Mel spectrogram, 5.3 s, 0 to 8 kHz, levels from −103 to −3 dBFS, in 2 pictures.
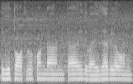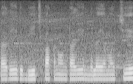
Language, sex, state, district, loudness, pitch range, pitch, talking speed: Telugu, male, Andhra Pradesh, Visakhapatnam, -18 LUFS, 120-130 Hz, 125 Hz, 180 wpm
